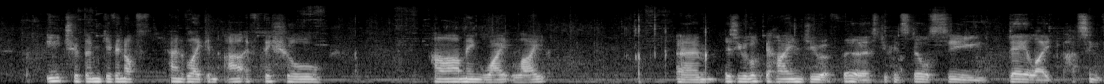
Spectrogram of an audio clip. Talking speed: 145 wpm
